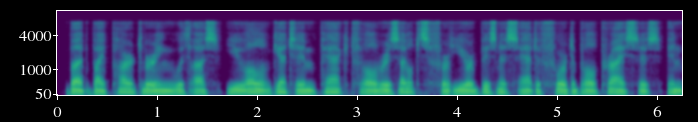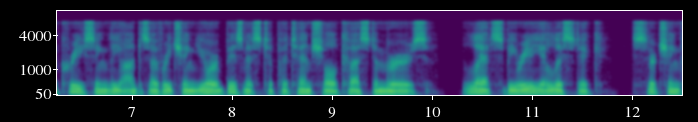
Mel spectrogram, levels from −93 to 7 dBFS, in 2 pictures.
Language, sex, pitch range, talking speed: English, male, 95-110 Hz, 145 wpm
